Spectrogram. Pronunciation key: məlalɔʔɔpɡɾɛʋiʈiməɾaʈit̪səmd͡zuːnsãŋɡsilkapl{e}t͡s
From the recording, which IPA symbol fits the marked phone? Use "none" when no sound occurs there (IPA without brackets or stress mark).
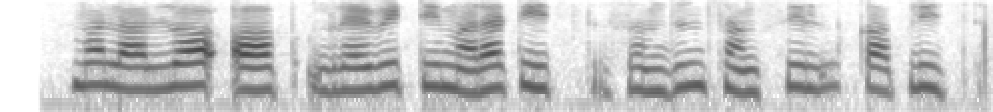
i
